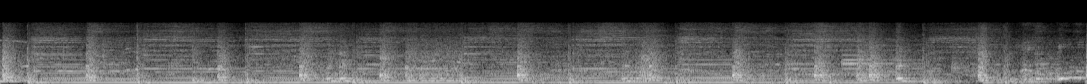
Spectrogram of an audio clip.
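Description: Live soul band playing the instrumental opening of a song, before any singing: a drum kit keeps a steady beat over a bass guitar line.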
